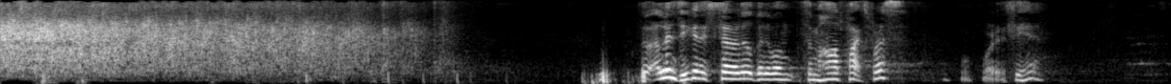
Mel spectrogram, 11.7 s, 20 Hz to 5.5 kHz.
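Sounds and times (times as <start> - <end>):
crowd applauding: 0.0 - 4.6
speech: 6.5 - 9.1, 10.0 - 10.5.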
